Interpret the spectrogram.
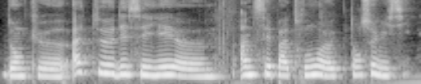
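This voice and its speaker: Female vlogger, very warm and dark tone, chatty and meandering, laughs at herself. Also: high-pitched, fairly even intonation, a little slow. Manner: rambling and chatty, many hesitations; self-deprecating, easily laughing. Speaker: sewing vlogger. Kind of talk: casual haul video chat.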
